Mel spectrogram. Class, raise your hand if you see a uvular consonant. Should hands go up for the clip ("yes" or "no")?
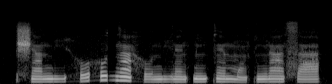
no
